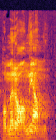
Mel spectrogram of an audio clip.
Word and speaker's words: Pomeranian: säger det igen, och den Pomeranian uttalas så, va?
